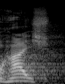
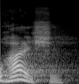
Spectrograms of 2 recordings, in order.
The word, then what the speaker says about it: Reich: Então o Reich, que muita gente inclusive lá fora não pronuncia assim, né? Reich. Reich é bem brasileiro. Quando nós falamos assim, o Reich. Por essa linguagem mais europeia seria mais Reich. Mas para nós é o Reich.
